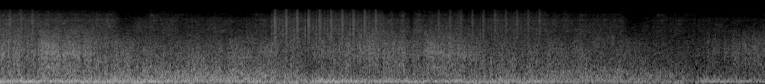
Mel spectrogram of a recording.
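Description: Loud, dense battle gunfire as a battle breaks out in an attack on an enemy stronghold: rapid bursts of automatic fire blend into a continuous roar of shots and booming blasts that never lets up. No voices can be heard.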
